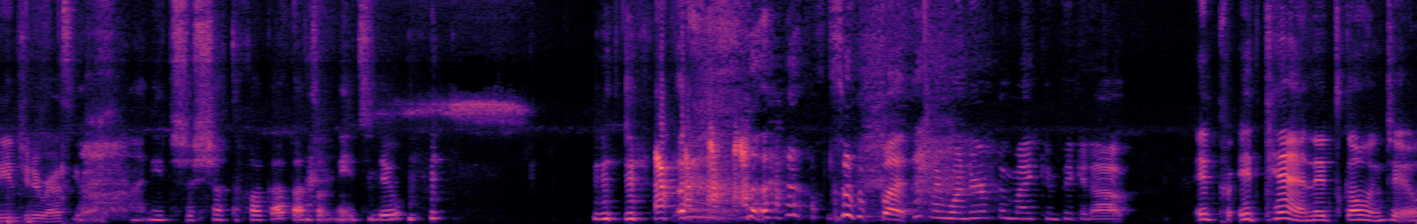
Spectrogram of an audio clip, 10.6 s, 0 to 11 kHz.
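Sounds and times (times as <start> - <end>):
speech: 0.0 - 3.4, 4.4 - 10.6
cricket's shrill steady trill: 0.8 - 9.1
person laughing in bursts of chuckling: 2.3 - 3.4, 4.5 - 7.4.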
